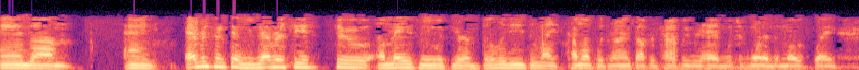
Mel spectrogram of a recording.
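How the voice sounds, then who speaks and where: A man with a plain, everyday voice talks at a medium pitch with ordinary pitch variation. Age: 30s. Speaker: friend of the host. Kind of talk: recorded voice message.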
